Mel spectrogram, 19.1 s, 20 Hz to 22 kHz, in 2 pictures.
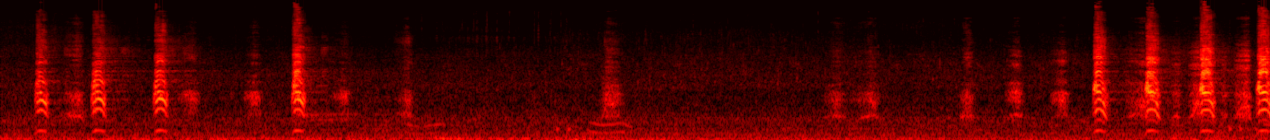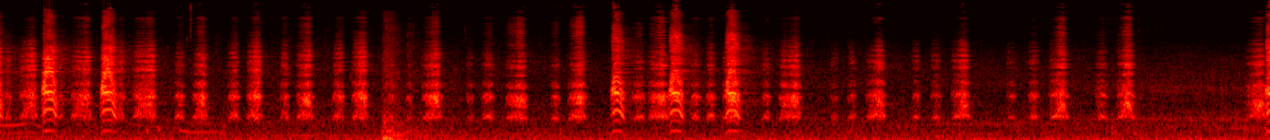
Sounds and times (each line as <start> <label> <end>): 0.2 Egyptian geese 3.4
6.2 Egyptian geese 18.1
18.8 Egyptian geese 19.0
